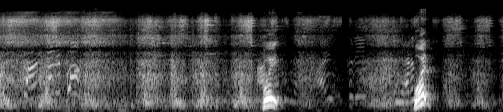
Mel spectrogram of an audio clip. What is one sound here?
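Blades slash and whoosh in quick bursts.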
